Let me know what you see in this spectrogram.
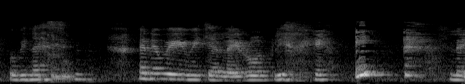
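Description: At 2.06 s the speech switches abruptly, with no gap, to an adaptive stream at a lower bitrate that runs to the end. Codec artefacts rise, which fits a drop from 96 kbit/s to 24 kbit/s AAC after the connection slowed.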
